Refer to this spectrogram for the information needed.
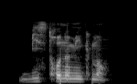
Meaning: bistronomically
- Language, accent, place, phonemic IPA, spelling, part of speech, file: French, France, Lyon, /bis.tʁɔ.nɔ.mik.mɑ̃/, bistronomiquement, adverb, LL-Q150 (fra)-bistronomiquement.wav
